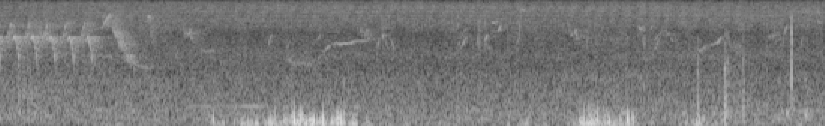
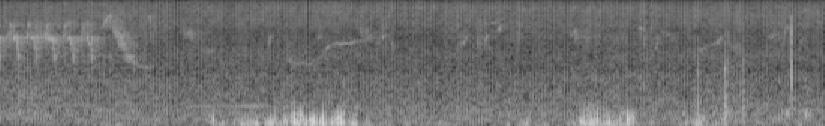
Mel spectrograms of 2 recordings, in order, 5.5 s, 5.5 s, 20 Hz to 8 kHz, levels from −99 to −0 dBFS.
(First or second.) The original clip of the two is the first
